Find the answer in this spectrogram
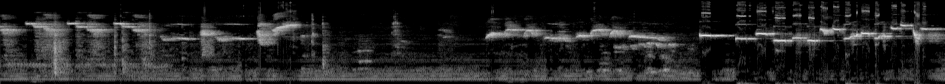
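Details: Brown-streaked flycatcher song recorded as a tutor track for training songbirds: high, thin twittering phrases with sliding whistled notes, a pause mid-clip, then a renewed burst of varied chirps over a steady low hum.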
